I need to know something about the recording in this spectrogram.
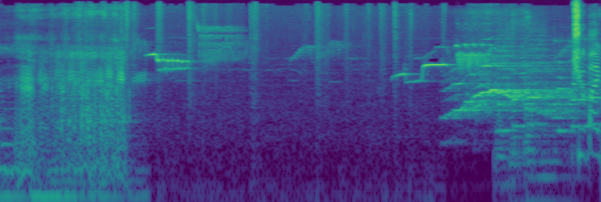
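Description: Cartoon soundtrack: a noisy sound effect for the first second and a half, then scattered short chirping tones and a quick stepped rising run, leading into music about four and a half seconds in.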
